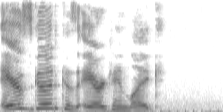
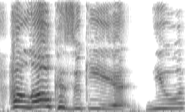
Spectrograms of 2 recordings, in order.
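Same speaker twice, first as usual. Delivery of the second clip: excited hello; 7 semitones higher, 11 dB louder, slower than usual. Real, not acted. Greeting a viewer by name.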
